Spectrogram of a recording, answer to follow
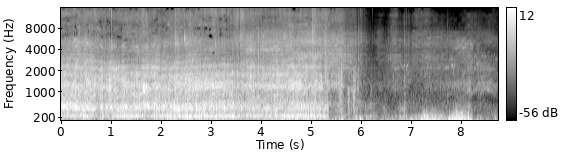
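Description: Traxxas Hoss 3S brushless RC monster truck driving hard across gravel: a steady drivetrain and motor whine mixed with gravel spray from the tyres, dropping away suddenly about five seconds in. A quieter low rumble follows near the end.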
